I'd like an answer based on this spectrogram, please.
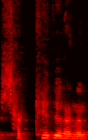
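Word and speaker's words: שָׁקֵד: 것을 원어로 보면은 그 샤캐드라는 단어입니다 근데이 샤캐드라는 단어가 어떤 단어랑 유사하게 표현을 한다면 발음을 한다면 바로 지키다라는 단어랑 매우 유사하게 발음을 합니다 아몬드 나무 같은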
